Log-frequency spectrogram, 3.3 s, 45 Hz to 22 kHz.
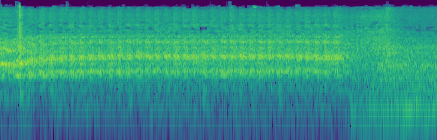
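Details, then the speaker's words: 2016 Ford F-350 6.7 Powerstroke diesel starting after an oil change, old oil at about 7,900 miles; short crank, then it catches and settles into an even, steady idle; normal start. "there you go brand-new truck"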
